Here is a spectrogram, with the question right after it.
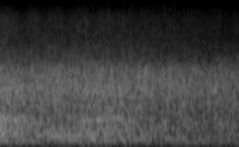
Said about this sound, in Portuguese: Creio que está praticamente, pelo menos daquilo que consigo ver daqui, praticamente toda a sala de pé a aplaudir João Coutinho Figueiredo.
